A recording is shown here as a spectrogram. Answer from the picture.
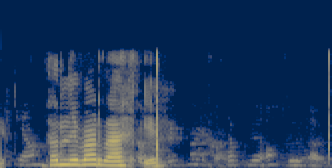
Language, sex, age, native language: Icelandic, male, 9, Icelandic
